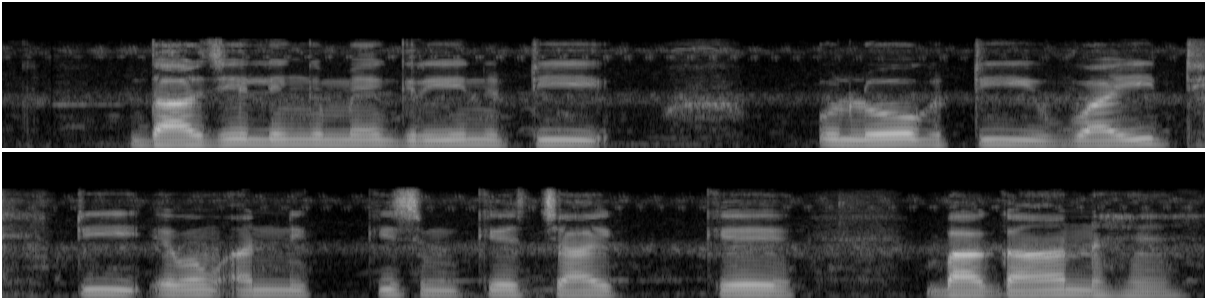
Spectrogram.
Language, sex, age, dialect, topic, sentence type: Hindi, male, 18-24, Awadhi Bundeli, agriculture, statement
